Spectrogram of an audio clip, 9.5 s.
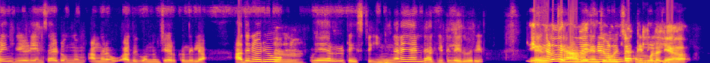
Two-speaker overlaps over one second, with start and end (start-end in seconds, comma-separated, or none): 7.2-8.9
